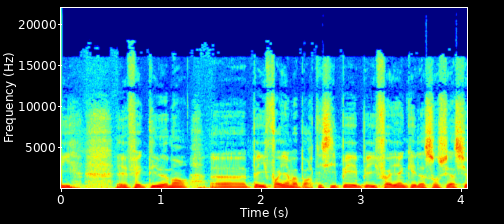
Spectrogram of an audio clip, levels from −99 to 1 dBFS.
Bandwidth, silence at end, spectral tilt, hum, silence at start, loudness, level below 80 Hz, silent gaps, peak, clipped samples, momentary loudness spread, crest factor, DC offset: 17 kHz; 0 s; -5.5 dB/octave; none; 0 s; -15 LUFS; -36 dBFS; none; -2 dBFS; under 0.1%; 6 LU; 12 dB; under 0.1%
